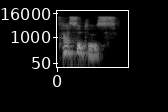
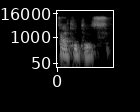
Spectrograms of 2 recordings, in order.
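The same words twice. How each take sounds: First: It uses the common modern pronunciation. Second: It uses a reconstructed ancient Roman pronunciation. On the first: This is how most people say it today. "widely uh, pronounced as Tacitus" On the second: This is how it was said in antiquity. "I believe um, it was Tacitus uh, during the Roman period"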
